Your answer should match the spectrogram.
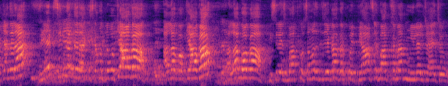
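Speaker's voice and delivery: ordinary talk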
